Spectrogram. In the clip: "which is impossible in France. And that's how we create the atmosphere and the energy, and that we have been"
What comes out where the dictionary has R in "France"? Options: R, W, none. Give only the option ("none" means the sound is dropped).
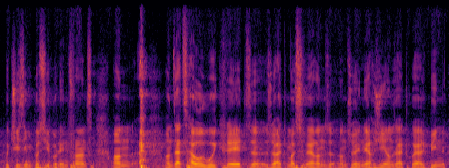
none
